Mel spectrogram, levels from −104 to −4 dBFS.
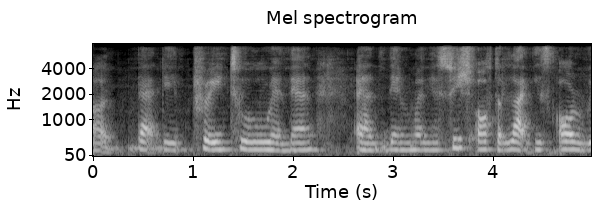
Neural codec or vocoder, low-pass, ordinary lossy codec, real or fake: codec, 24 kHz, 3 kbps, HILCodec; 7.2 kHz; AAC, 48 kbps; fake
